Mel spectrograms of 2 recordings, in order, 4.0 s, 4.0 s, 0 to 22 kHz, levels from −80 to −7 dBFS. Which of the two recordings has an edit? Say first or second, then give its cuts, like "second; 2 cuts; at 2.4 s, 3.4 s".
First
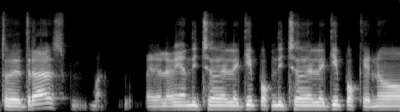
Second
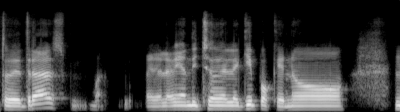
first; 1 cut; at 2.7 s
